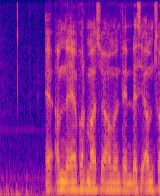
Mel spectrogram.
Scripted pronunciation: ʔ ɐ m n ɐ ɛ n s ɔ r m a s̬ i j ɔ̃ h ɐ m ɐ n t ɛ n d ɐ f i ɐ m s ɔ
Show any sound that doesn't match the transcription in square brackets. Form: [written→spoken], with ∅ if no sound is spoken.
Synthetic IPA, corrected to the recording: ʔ ɐ m n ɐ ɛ n [s→f] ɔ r m a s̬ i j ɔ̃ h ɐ m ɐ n t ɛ n d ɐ [f→s] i ɐ m s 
